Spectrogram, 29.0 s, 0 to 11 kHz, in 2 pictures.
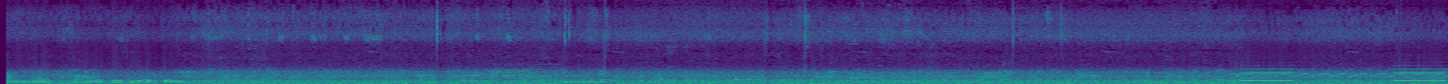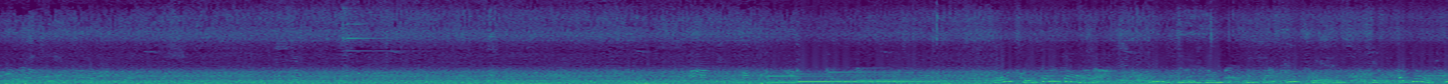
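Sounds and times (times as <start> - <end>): metro train rumble: 0.1 - 28.9
short electronic beeps: 12.8 - 14.7.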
